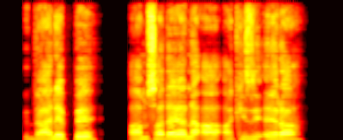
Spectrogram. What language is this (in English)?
Gofa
